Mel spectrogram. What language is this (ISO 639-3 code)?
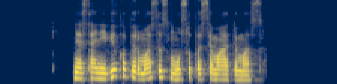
lit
